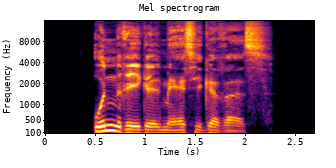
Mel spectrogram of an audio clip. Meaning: strong/mixed nominative/accusative neuter singular comparative degree of unregelmäßig
- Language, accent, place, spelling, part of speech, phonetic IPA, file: German, Germany, Berlin, unregelmäßigeres, adjective, [ˈʊnʁeːɡl̩ˌmɛːsɪɡəʁəs], De-unregelmäßigeres.ogg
